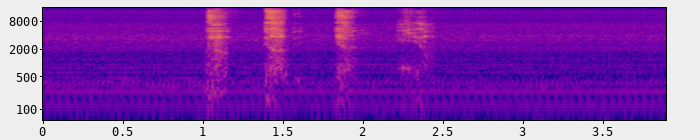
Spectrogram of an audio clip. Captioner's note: cough cough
